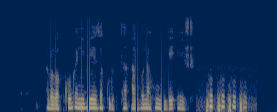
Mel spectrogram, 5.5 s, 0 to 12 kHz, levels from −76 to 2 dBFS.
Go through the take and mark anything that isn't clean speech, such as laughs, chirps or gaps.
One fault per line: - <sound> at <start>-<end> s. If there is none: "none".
- laugh at 4.1-4.9 s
